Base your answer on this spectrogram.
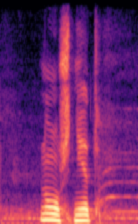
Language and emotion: Russian, neutral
